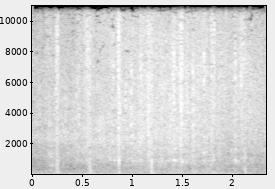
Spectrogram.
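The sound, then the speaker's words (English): Hooves of a horse pulling a cart clip-clop in a steady, even rhythm, with many sharp knocks and a low rumble underneath. “A horse-drawn cart passes us by”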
